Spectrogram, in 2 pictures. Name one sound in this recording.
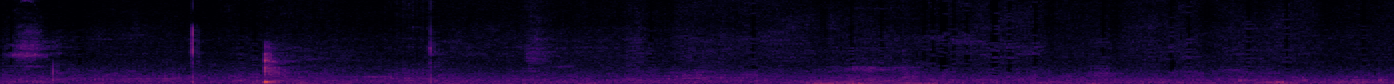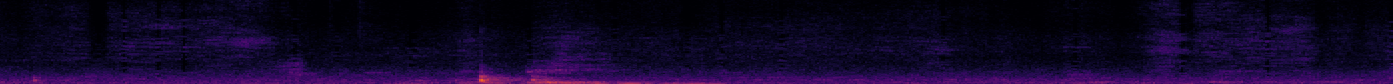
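A cloth rubs across a chalkboard.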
